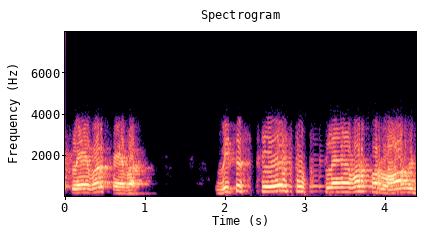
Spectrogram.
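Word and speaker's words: Flavr Savr: Very good example for this is flower saver tomato, which is written like this, but you have to pronunciate flavor saver, which saves flavor for long duration.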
